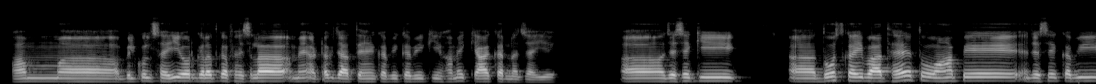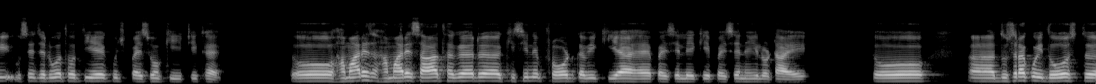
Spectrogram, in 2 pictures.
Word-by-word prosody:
हम 145 +1 -4
अ, 140 -1 +1
बिल्कुल 145 +3 -5
सही 150 +1 0
और 160 -1 +4
गलत 150 0 +2
का 160 - +4
फैसला 150 0 +2 0.3
में 150 +1 -3
अटक 145 +2 -3
जाते 140 0 +1
हैं 135 0 -5
कभी-कभी 140 0 -5
कि 140 +1 -11
हमें 160 +4 -6
क्या 140 -3 +1
करना 125 -2 -3
चाहिए? 115 -1 -8 0.7
अ, 145 0 +2
जैसे 155 +2 +1
कि 165 -1 0 0.5
अ, 145 0 0
दोस्त 185 +2 0
का 175 - +5
ही 170 0 +3
बात 155 -1 +5
है, 165 +6 +4
तो 200 -2 -5
वहाँ 155 +1 +2
पे 170 0 0
जैसे 155 +2 -3
कभी 330 0 -2
उसे 165 - -7
ज़रूरत 155 +2 -2
होती 160 0 -3
है 155 0 +2
कुछ 150 0 -12
पैसों 145 0 -3
की, 135 0 -11
ठीक 140 -1 -14
है? - - -1 0.7
तो 155 0 +3
हमारे 160 +6 +3
ज - - -4
हमारे 155 +4 +3
साथ 165 0 +3
अगर 170 0 +3
किसी 160 +2 -7
ने 170 - -3
फ्रॉड 150 -1 0
कभी 150 0 -1
किया 145 0 +4
है, 135 0 0
पैसे 135 +1 -4
लेके 140 0 -4
पैसे 135 +2 -4
नहीं 135 -1 -6
लौटाए, 125 -2 -1 0.7
तो 150 0 +3 0.4
अ, 150 -1 +2
दूसरा 175 +3 +3
कोई 175 -2 0
दोस्त 160 +1 +2
150 Hz, 170 wpm, -23 LUFS, 140-165 Hz, 0.7 s, का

